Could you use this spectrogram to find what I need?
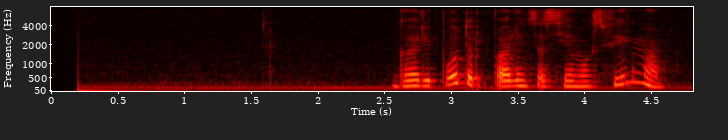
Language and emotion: Russian, neutral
